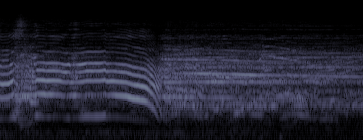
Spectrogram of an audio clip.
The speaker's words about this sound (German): Er ist ohnmächtig, schreit eine Frau, während sie Sicherheitskräfte dabei filmt, wie sie auf einen Demonstranten einprügeln.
